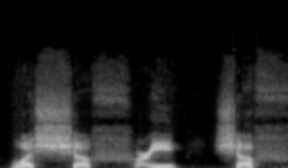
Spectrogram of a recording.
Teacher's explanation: فا کے اوپر صفت ہمس ہوگا، والشفعی، شف، ٹھیک ہے، سانس جاری ہوتا ہے ، والشفعی، ان کو گلے کے درمیان والے حصے سے پڑھیں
